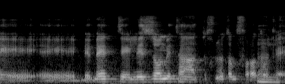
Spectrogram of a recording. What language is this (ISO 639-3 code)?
heb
